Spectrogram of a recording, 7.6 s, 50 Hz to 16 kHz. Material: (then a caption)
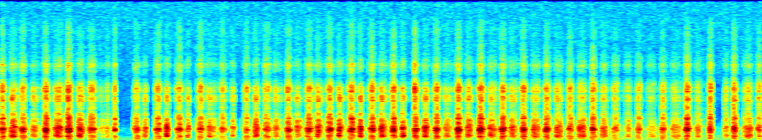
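Paper. A ballpoint pen rubs and scratches rapid, repeated hatching strokes across a flat paper drawing sheet, seen from the side. Dozens of short, dry scratches come at a quick, uneven rhythm of roughly two per second, with a brief pause near the start. The sound is a papery midrange rasp centered around 1.3 kHz.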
